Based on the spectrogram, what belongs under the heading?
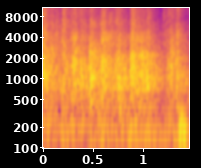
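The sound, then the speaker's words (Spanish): An audience applauds the Lord in the morning, many overlapping hand claps blending into a steady, crackling wash of sound with no voices on top, holding at an even, moderate level throughout. “¿Será que podemos darle un aplauso al Señor en esta mañana?”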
